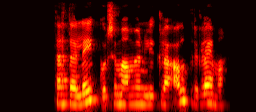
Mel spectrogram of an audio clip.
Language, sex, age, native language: Icelandic, female, 40-49, Icelandic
